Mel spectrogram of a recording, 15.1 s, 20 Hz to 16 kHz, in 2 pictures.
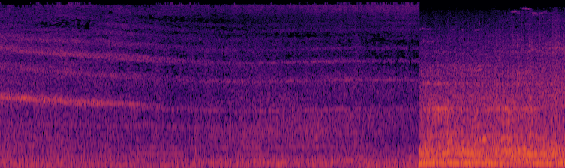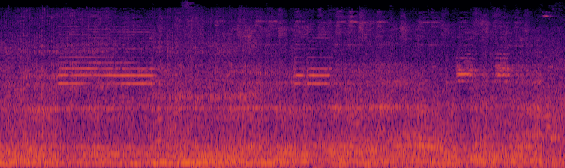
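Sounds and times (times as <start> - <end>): vehicle engines running: 5.6 - 15.0.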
